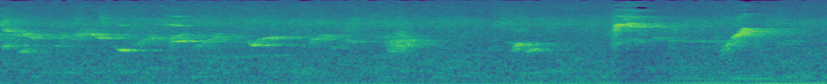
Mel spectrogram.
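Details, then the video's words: Greater green leafbird singing in an artificial natural setting, an aviary. Scattered short whistled and slurred notes at varied pitches, some sharply rising sweeps near the end, with a soft low hum underneath. "kicau cucak ijo di alam buatan"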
